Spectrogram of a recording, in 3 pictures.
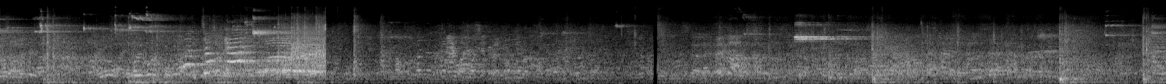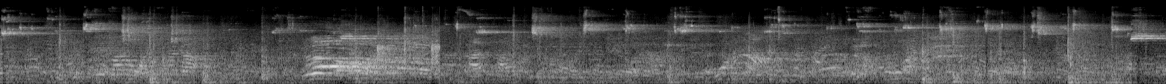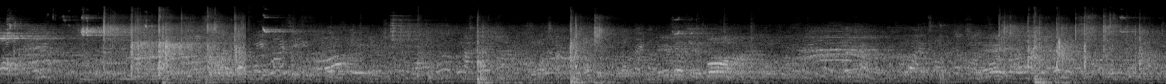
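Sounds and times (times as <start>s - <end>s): players calling out: 0.0s - 3.3s
sneakers squeaking: 0.0s - 4.2s, 5.4s - 6.5s, 7.4s - 26.5s, 27.2s - 30.6s
basketball bouncing on court: 0.4s - 0.8s, 8.7s - 9.0s, 10.6s - 12.4s, 20.9s - 22.8s, 29.0s - 29.4s.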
